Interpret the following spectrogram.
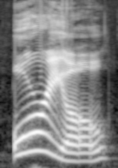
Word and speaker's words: Aureal: ugh an ah okay so oriole is how you say it right ron is gonna ron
